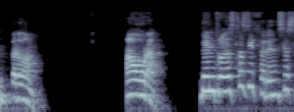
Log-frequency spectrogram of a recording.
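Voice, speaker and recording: A woman's somewhat breathy voice with a northern Mexican accent and ordinary pitch variation. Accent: northern Mexican (Chihuahua). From Mexico, Chihuahua. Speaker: psychology lecturer. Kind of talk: online lecture. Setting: online class.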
